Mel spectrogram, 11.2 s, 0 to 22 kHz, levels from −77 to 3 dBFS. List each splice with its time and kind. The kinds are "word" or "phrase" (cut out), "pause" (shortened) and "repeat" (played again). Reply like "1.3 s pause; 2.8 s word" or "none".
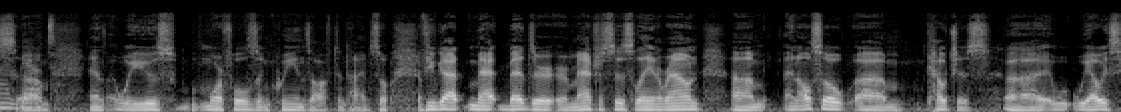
1.0 s word; 1.9 s word; 4.2 s word; 4.6 s word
